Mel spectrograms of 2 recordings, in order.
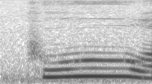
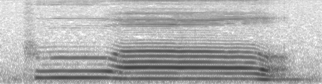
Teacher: So the tongue has to pull back a little bit. The tip doesn't touch anything before the tip moves up to make the L sound. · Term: dark L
